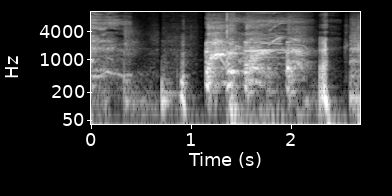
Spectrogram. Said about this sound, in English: for getting through it and holding my cough until now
